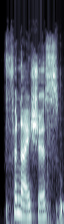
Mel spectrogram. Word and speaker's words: fasciitis: So I've been looking it up, and it's called plantar fasciitis. – Is that how you say it? – Fasciitis.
